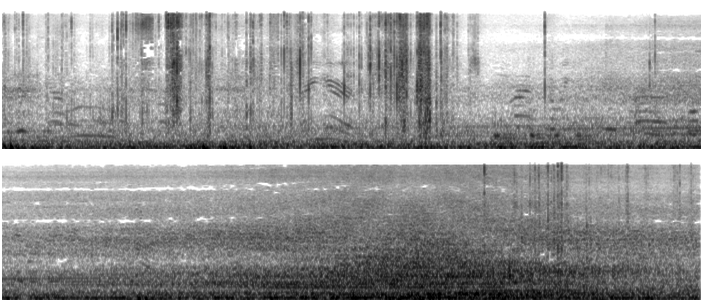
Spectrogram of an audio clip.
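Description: Foil wrapper of a Bowman Sapphire trading card pack crinkling and tearing open in the first few seconds. Then a car passes along the road, the noise building to its loudest near the end, with people's voices in the background.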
